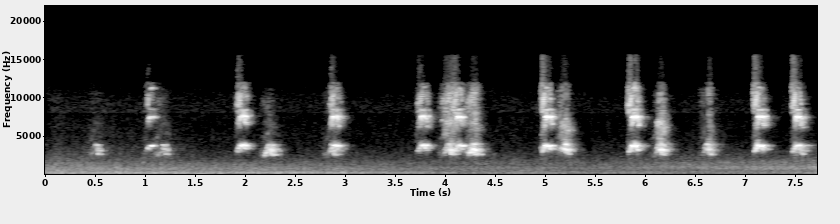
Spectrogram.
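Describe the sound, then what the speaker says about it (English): Bird chirping indoors in a house: a dozen or so short, high twittering chirps, some doubled, repeating at irregular intervals of roughly half a second to a second, fairly faint and alone over a quiet room hum. "Is there a bird in my house?"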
